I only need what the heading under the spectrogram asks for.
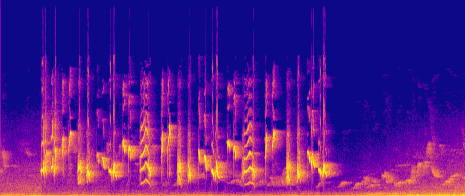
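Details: Orange-headed thrush, or anis merah, from Singaraja in North Bali, in a fast, steady gacor song used as a lure track. Nearly six seconds of dense rapid phrasing with sharp chips, slurred whistles and trills, then softer twittering over a constant low rumble.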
